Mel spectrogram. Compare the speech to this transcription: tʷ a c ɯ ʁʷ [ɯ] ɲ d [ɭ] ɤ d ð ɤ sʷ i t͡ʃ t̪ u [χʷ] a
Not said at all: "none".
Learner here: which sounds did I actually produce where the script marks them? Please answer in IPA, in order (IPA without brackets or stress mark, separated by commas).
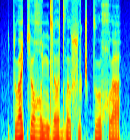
ɯ, l, χʷ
